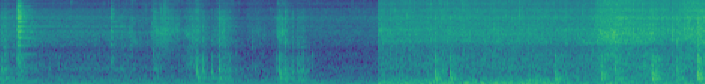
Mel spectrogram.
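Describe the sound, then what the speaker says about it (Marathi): Masala frying in oil in a kadhai, a soft sizzle that turns into a denser, louder hiss partway through, with scraping stirring clicks and no talk. "हा पूर्ण मसाला आता मी ह्यामध्ये असा घालून भाजणार आहे"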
